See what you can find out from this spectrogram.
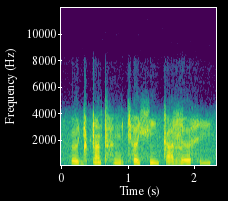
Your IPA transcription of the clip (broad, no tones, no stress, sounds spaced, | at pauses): ɵ ɟ ɵ ʈ ã t h ə ŋ ə cʰ ə ç ĩ k a ɮ ə h i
